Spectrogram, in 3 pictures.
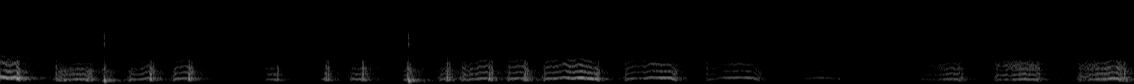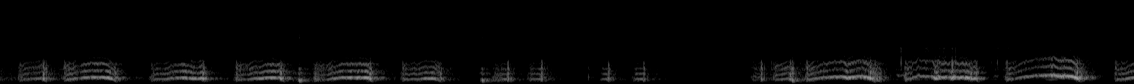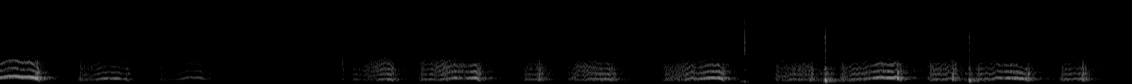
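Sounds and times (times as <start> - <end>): pigeon cooing: 0.0 - 2.0, 4.4 - 8.3, 9.2 - 17.9, 18.9 - 24.8, 26.2 - 33.7
beak pecking the ground: 26.4 - 33.6.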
